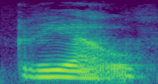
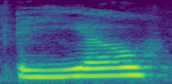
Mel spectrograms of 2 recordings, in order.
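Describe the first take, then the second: First: It starts directly with an R sound. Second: It starts with a vowel and a y-like sound. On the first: "leave the uh part off and just say Riao. In that case, you won't pronounce the R like a Y" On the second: "That's the way I've heard people in Donegal in Ulster say the word for ever"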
